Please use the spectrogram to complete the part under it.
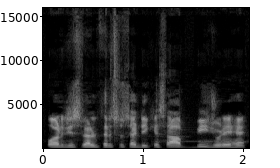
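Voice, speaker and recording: Higher-voiced man hosting, dry sound. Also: flat delivery, fast talker, no room sound, muffled recording. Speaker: radio host presenting an appreciation award. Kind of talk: on-location interview and tribute speech.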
